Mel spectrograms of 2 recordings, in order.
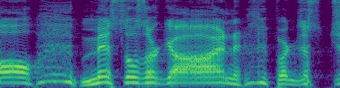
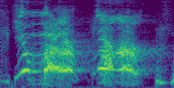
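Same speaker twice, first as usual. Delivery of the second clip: much higher laughing hammed-up scream; mock furious yell. Player attacking thief Joshua, a high laughing scream.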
